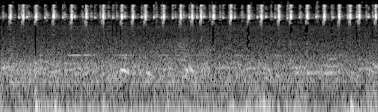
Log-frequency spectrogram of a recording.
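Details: Cicada chirps as sharp, shrill high pulses repeating roughly six times a second in a regular rhythm over a quiet, soft background hiss.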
